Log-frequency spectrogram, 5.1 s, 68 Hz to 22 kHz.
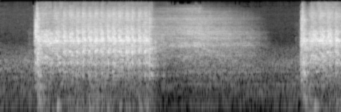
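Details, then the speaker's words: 1990 C4 Corvette rebuilt after a blown head gasket, radiator not yet fitted, about 4 gallons of premium just added: the starter cranks steadily in two tries of about two and four seconds, but the engine never catches. It only tries to start on starting fluid; the fuel pump is not running. "it should start uh but it's just turning over and when i spray it with starting fluid it tries to start"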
